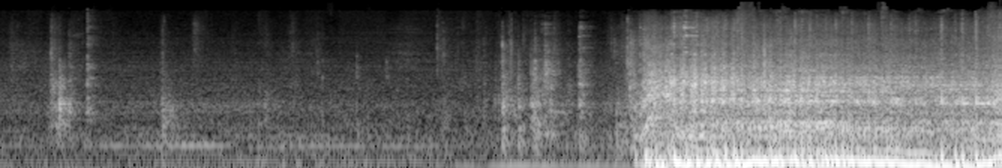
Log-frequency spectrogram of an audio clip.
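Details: Arctic Cat two-stroke snowmobile after a temporary throttle positioning switch fix (previously shut off whenever the throttle was squeezed), choked and pull-started: a few pulls and knocks, then it catches at about five seconds and settles into a steady, buzzy idle.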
